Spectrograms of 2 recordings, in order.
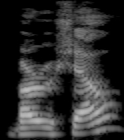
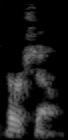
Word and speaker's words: Baruchel: So, our main character, Hiccup, was played by Jay, and I'm going to mispronounce this, Baruchel? Is that how you say that name? Yeah, I believe it's Baruchel.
